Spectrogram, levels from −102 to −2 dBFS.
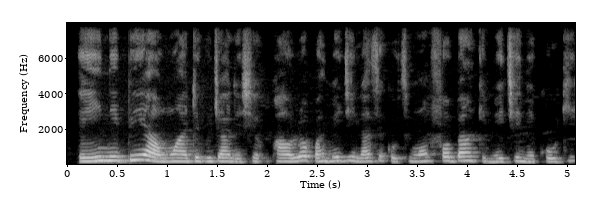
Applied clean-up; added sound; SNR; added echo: none; none; none; none.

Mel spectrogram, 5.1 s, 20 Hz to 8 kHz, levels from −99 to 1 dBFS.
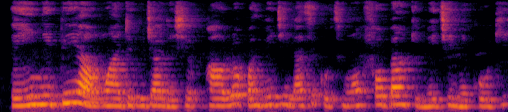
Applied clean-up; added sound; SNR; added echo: none; none; none; reverberation time 0.3 s.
